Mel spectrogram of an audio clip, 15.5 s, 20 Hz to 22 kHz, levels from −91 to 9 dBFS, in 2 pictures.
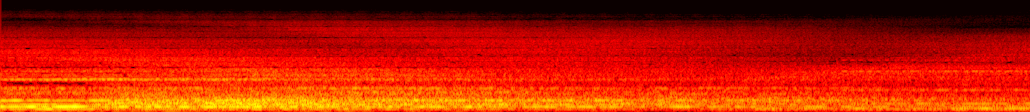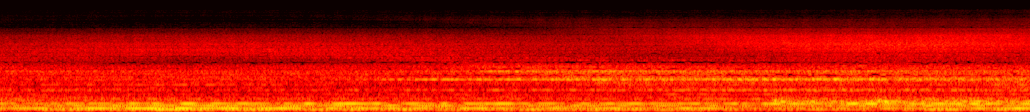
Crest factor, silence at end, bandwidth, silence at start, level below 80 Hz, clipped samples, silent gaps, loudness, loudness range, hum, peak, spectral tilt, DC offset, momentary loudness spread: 16 dB; 0 s; 12.5 kHz; 0 s; -54 dBFS; under 0.1%; none; -26 LUFS; 8 LU; none; -8 dBFS; -7 dB/octave; under 0.1%; 10 LU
